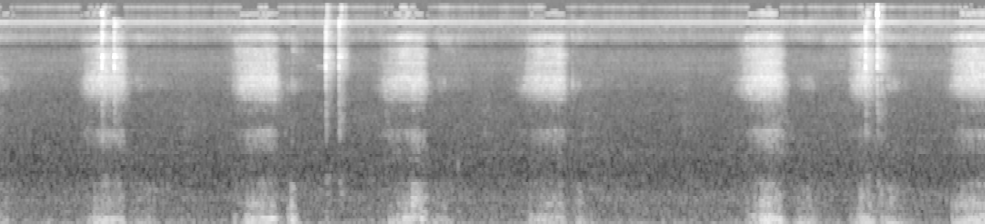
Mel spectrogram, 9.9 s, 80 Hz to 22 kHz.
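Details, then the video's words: An 8-week-old Golden Retriever puppy snores softly, a low wheezy rumble with each breath. "8-Week Snoring Puppy [Original Sound]"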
